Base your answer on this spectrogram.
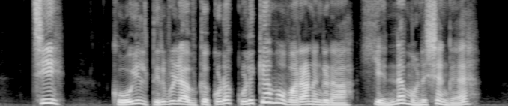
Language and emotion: Tamil, disgusted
